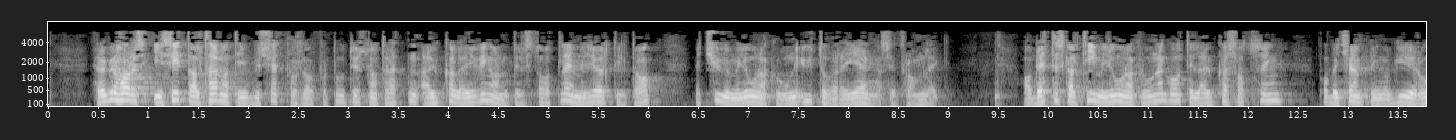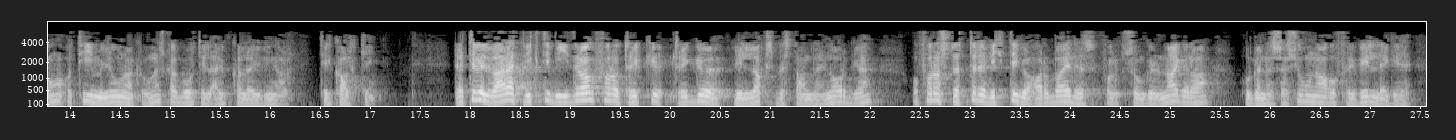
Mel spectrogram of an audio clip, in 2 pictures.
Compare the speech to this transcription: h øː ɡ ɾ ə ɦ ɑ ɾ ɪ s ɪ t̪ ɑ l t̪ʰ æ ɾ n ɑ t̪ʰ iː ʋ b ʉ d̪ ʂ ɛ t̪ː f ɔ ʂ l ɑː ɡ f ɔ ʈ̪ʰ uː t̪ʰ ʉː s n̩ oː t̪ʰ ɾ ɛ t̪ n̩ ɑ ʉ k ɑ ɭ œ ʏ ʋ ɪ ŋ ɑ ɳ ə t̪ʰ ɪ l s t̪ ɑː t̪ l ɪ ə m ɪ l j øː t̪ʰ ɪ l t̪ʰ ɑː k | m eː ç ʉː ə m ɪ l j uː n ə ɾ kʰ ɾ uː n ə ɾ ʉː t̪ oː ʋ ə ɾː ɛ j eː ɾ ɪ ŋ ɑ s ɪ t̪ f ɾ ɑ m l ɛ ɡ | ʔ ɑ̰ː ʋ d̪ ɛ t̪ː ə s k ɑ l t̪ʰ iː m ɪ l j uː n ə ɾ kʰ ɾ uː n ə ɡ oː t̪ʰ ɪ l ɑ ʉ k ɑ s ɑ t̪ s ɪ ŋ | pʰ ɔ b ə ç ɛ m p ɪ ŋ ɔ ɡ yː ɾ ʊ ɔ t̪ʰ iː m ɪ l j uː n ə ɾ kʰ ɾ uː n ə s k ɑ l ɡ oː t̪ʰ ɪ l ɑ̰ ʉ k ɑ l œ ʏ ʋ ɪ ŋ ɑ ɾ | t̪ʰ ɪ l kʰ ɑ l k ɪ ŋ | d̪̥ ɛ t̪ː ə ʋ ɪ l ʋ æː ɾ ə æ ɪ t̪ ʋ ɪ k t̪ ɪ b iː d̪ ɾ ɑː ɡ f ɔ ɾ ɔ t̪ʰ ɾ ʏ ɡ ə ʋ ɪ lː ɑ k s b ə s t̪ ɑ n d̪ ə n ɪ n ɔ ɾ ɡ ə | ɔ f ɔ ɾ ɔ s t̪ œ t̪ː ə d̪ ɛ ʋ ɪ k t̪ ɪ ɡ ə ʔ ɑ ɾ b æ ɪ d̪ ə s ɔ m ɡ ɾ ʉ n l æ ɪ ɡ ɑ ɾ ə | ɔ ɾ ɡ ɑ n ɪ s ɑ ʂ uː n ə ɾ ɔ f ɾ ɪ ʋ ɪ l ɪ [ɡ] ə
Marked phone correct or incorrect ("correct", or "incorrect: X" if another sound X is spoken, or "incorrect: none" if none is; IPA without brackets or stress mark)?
correct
